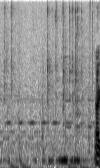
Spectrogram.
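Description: Computer keyboard keys clicking in scattered keystrokes as a short text entry is typed, over soft background music.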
